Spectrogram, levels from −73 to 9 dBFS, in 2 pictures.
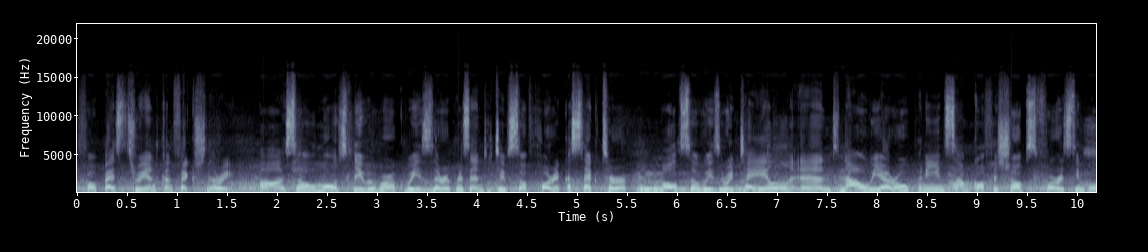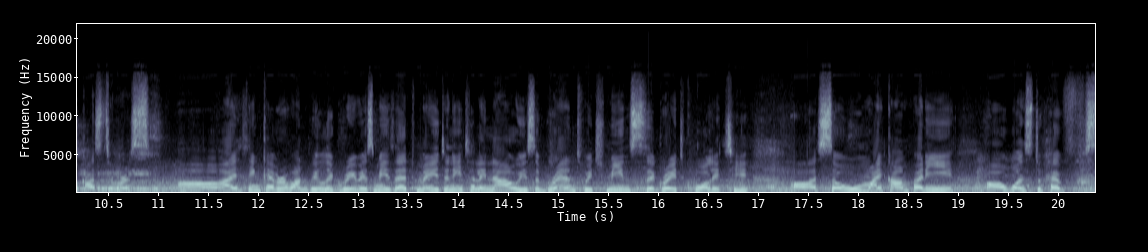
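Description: Gain pumping runs through the whole clip. The level swings by around 10 dB. The likely cause is input gain set far too high, with a fast limiter or compressor clamping down on each peak. Loud and quiet passages sit close together in level. The result sounds squashed and restless.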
